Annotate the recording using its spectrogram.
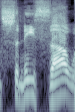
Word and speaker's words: ceniza: It's actually usually called ceniza with an A, Spanish word for ashes, because the original form, always had the gray leaves.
